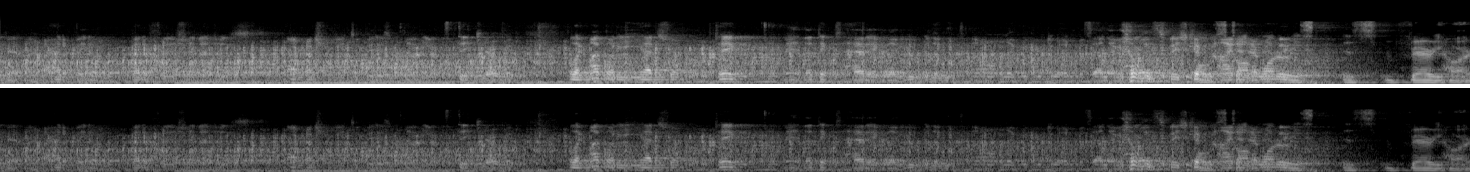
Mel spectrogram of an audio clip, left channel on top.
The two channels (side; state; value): right; quieter; 11.0 dB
